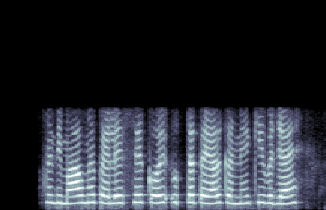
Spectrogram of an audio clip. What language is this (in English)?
Hindi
